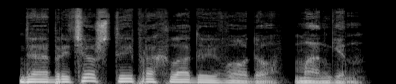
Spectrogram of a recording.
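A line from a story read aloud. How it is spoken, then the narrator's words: Sad reply. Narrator (Russian): печально отозвался Ранд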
